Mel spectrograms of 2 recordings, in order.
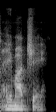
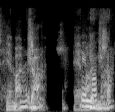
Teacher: Remember, this is always an ah sound, so it's cha. Not eh, because if it was eh, it'd be this, hemache, but it's hemacha.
